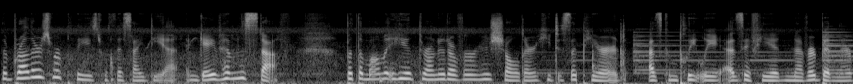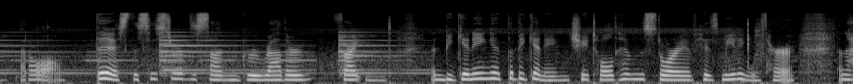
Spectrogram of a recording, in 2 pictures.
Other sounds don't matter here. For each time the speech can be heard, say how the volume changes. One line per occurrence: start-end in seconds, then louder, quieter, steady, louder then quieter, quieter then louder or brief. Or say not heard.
0.0-17.0 steady.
